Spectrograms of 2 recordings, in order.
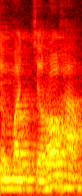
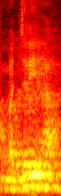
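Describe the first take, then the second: First: The vowel after the r is an open a. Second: The vowel after the r is fronted toward e. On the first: The speaker calls it wrong. "tak dibaca majroha" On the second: The speaker calls it right. "majriha, tergelicik dia"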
